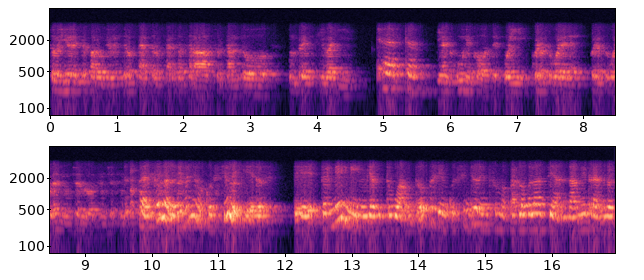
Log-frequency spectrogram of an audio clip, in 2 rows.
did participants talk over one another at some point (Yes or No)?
Yes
